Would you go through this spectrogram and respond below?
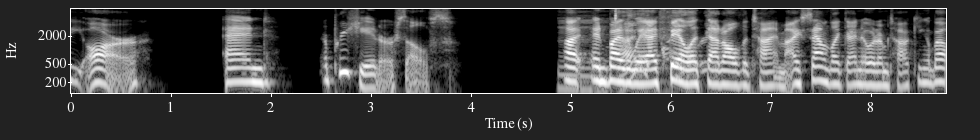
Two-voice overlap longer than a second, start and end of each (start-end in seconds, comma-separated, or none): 4.9-6.5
